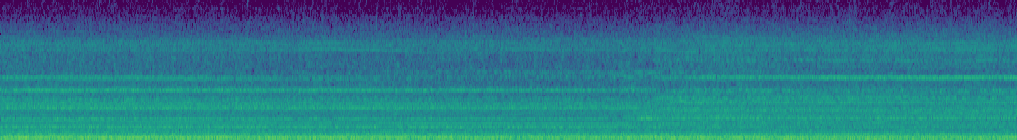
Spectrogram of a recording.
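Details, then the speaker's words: Boiler after new air pressure switch (earlier control board and venturi replaced), hot water demand from kitchen faucet: ignited instantly, steady even roar with smooth fan hum, no pulsing, rattles or dropouts; burner firing cleanly. "I'm going to shut my flashlight so we can watch ignition. I mean, it kicked on like literally instantly."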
